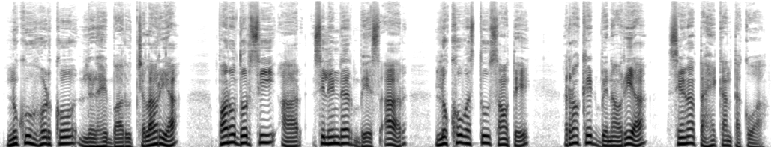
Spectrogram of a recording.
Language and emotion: Santali, neutral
